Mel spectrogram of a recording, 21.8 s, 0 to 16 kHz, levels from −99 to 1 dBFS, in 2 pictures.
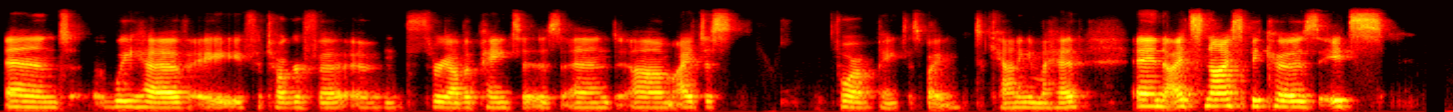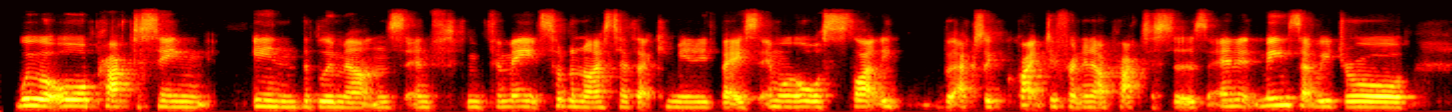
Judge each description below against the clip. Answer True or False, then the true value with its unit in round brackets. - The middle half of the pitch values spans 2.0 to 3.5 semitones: True (2.8 semitones)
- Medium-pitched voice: True (180 Hz)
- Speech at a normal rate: True (170 wpm)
